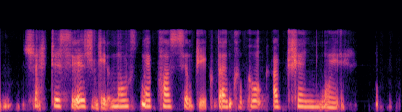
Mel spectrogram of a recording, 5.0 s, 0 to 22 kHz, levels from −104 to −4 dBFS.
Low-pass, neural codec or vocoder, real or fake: 7.2 kHz; codec, 16 kHz, 1 kbps, FunCodec, trained on Chinese and English, 50 frames a second; fake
